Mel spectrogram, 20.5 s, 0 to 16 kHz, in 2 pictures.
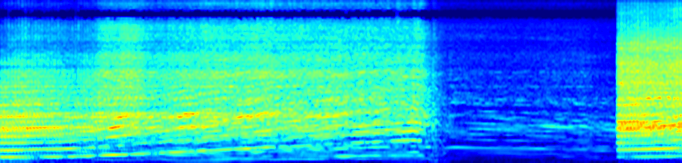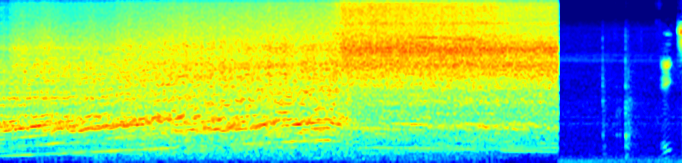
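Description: Supercharged 2020 Mustang GT's V8 at full throttle on a chassis dyno, its pitch climbing steadily as it pulls up through the revs. About six seconds in it drops back and winds down. Then, louder, it climbs again to a loud top-end rush that cuts off abruptly near the end.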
